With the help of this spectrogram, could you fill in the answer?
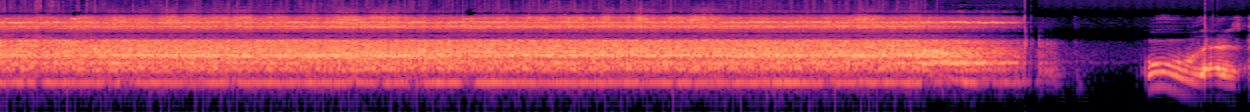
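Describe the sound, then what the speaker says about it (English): A wood lathe spins a cocobolo pen blank with a loud, steady whirring rub for about ten seconds, then winds down and stops. A voice follows briefly in the quiet. "So we'll go ahead and fire up the lathe."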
